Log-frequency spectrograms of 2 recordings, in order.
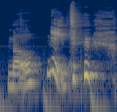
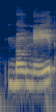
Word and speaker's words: Monat: monet or monat but since it stands for modern nature mo nate um i just had to funny that like there's not a cohesive way of saying monet i said monet for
